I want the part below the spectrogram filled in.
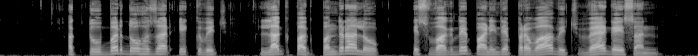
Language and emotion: Punjabi, neutral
